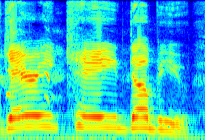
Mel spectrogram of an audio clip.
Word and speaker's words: Gary K.W.: It's just Gary K.W.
